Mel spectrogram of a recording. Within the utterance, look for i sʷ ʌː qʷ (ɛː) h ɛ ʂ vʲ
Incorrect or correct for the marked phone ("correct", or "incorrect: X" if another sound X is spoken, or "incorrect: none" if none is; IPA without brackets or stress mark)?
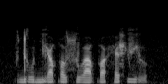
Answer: incorrect: ɛ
